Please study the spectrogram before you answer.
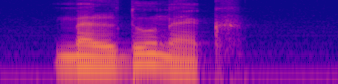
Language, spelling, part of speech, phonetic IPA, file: Polish, meldunek, noun, [mɛlˈdũnɛk], Pl-meldunek.ogg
